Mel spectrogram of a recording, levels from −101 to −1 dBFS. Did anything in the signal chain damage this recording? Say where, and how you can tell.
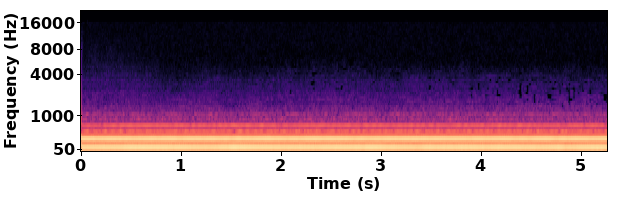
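No, nothing in the chain seems to have touched this music; it sounds just as it should all the way along.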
